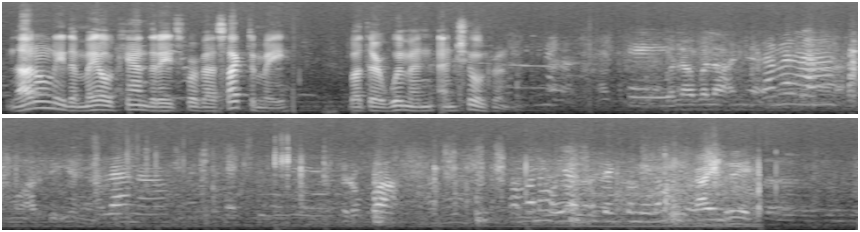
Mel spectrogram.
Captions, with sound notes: not only the male candidates for vasectomy but their women and children. [Filipino speech] [Indiscriminate chatter]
